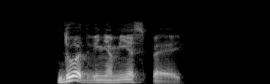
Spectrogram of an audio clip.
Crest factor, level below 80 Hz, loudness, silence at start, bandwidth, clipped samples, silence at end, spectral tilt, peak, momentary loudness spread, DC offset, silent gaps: 18 dB; -50 dBFS; -19 LUFS; 0.6 s; 7.8 kHz; under 0.1%; 0.9 s; -7 dB/octave; -2 dBFS; 17 LU; under 0.1%; none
